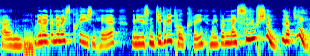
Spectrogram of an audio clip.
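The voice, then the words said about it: Put-on Welsh accent. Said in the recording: “that was a Welsh accent ... very Welsh”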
